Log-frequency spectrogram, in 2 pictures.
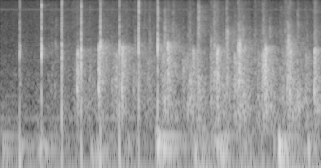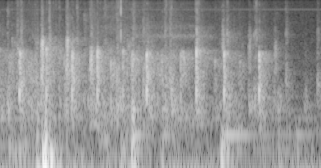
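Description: An audience at an academic lecture on academic freedom and antisemitism claps to welcome a professor, a steady patter of many hands with sharp individual claps standing out, fairly close and with no talking.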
